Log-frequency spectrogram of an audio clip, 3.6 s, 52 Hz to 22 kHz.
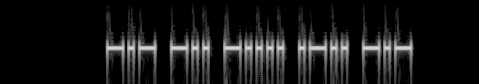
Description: Morse code, heard as a keyed tone, about 32 wpm, 700 Hz. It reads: KD6LK
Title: USA Call Signs - 2x Character Spacing - 30wpm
